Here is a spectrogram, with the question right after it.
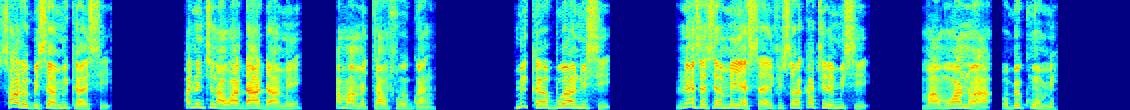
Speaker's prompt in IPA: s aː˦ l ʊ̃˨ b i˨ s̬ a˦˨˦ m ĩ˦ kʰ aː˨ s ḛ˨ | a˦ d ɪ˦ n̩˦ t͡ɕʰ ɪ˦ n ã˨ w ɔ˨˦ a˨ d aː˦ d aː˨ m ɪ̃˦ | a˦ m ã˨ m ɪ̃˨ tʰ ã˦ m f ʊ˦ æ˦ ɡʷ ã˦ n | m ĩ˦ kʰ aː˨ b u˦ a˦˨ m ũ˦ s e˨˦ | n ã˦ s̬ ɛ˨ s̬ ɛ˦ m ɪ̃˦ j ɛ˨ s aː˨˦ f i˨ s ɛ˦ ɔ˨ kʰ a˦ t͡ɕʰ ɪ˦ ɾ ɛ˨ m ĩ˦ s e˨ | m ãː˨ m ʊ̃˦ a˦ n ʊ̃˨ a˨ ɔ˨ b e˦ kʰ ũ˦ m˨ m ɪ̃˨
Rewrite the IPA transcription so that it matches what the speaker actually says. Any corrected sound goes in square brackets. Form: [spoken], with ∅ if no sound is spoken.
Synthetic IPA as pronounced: s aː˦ l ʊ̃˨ b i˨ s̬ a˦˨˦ m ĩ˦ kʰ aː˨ s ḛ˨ | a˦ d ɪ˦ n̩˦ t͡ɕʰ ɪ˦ n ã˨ w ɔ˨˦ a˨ d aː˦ d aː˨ m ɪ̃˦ | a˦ m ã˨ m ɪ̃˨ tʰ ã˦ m f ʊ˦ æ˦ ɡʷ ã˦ n | m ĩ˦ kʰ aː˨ b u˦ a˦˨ [n] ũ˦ s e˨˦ | n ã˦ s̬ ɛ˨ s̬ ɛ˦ m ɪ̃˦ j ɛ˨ s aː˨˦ f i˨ s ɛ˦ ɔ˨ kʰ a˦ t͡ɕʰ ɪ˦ ɾ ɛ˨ m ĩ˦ s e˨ | m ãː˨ m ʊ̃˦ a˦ n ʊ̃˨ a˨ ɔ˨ b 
